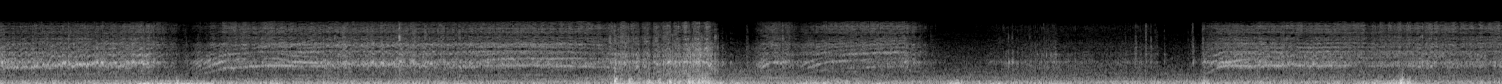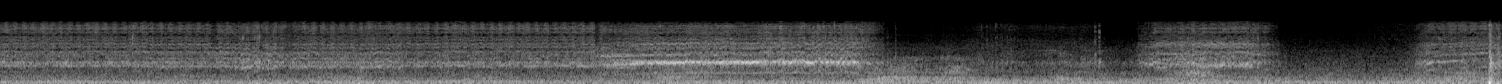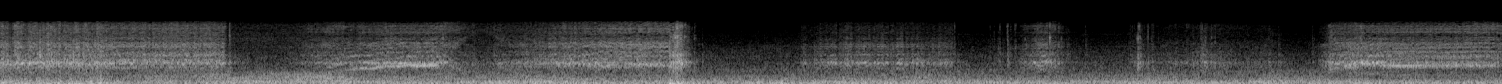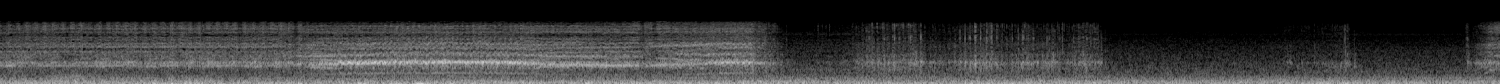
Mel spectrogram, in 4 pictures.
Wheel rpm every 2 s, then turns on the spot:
80, 90, 100, 60, 50, 10, 100, 120, 110, 110, 110, 90, 20, 50, 30, 90, 60, 60, 40, 30, 20, 40, 110, 110, 110, 110, 50, 20, 10, 10.
40-42 52-56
